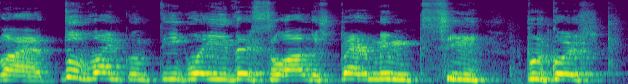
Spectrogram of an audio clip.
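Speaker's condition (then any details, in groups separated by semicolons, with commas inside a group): Cerebral palsy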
